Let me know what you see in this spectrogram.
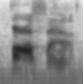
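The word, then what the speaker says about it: Curaçao: So, for all you guys wondering, just so you know, uh, how you pronounce it again? Carousel.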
